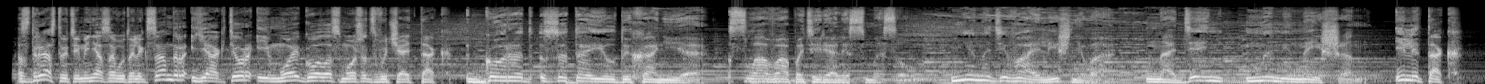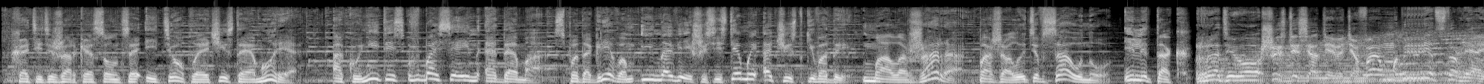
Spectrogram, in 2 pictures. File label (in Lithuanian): Ukrainieciu balsas, vyras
